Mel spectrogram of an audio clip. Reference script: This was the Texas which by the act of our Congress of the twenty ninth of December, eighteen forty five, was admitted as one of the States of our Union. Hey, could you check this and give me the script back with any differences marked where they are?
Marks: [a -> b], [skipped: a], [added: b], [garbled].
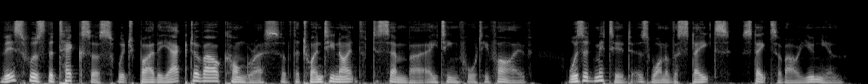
This was the Texas which by the act of our Congress of the twenty ninth of December, eighteen forty five, was admitted as one of the States [added: States] of our Union.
